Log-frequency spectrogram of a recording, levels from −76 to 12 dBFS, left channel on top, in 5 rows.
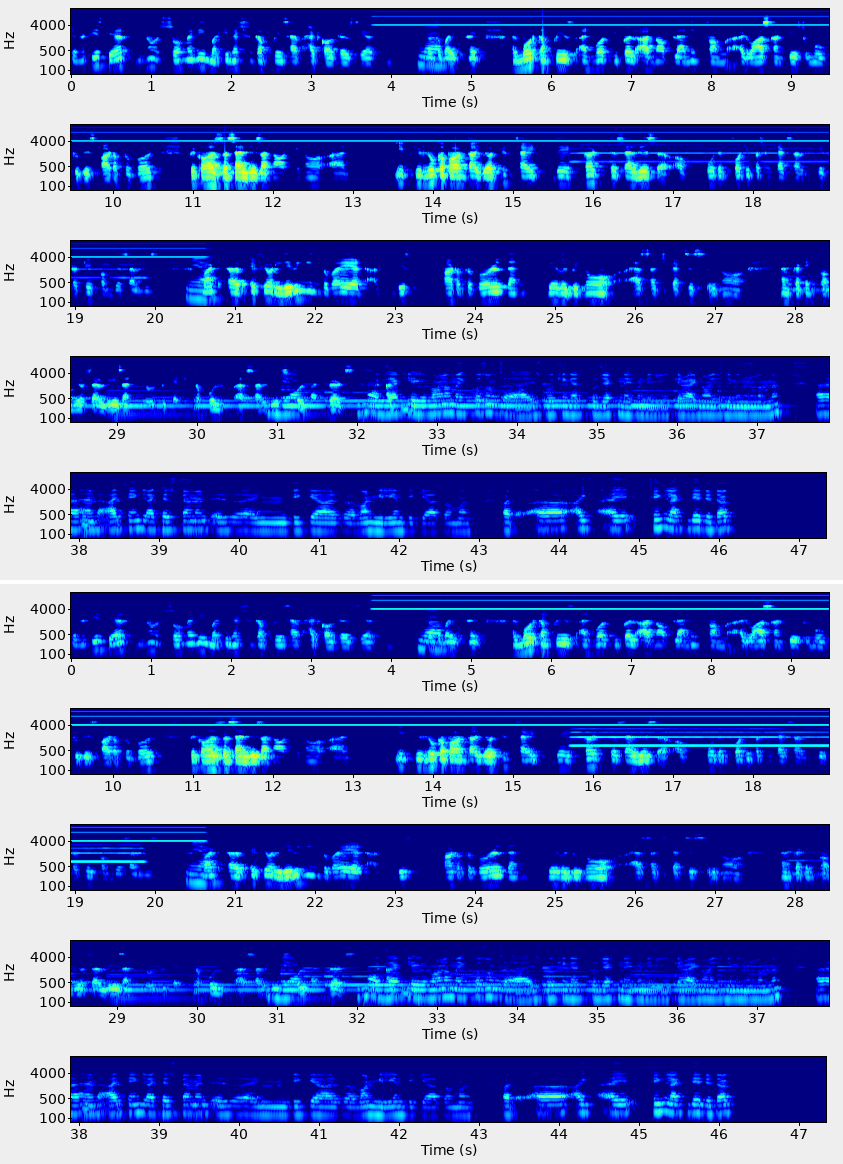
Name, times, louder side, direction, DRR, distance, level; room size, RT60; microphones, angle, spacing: voice 1, 0.1-3.8 4.4-12.9 13.5-14.8 15.1-17.2 17.4-18.6 19.0-19.2 19.7-19.8 20.6-22.8 23.0-23.2 23.6-24.5 24.9-26.2 26.6-27.5 27.8-29.5 30.1-31.4 31.7-32.0, left 5 dB, 65° left, 0.4 m, -35 dB
sound 1, 3.7-20.7, right 4 dB, 25° right, 1.2 m, -41 dB
voice 2, 4.3-4.7 20.4-20.8 30.8-31.3 32.0-46.2, left 1 dB, 10° left, 0.5 m, -47 dB
Wind instrument woodwind instrument, 15.7-19.9, right 12 dB, 70° right, 0.3 m, -45 dB
sound 2, 27.9-37.4, left 2 dB, 85° right, 1.7 m, -51 dB
6.1 x 2.9 x 2.8 m
head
